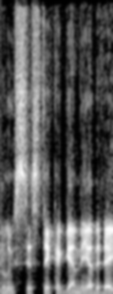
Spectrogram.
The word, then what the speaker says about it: leucistic: It's a hard K, like leukocytes, like white blood cells, like leucism. It's not leucism. And even on the internet, if you don't go to like the third like way to pronounce it, they'll say leucistic. It's not it's leucistic. It's like leukemia, right?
